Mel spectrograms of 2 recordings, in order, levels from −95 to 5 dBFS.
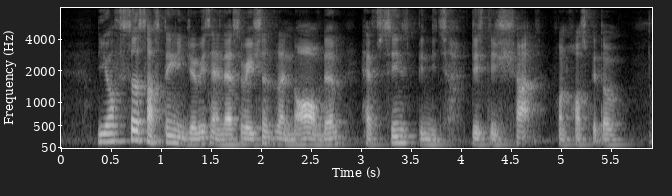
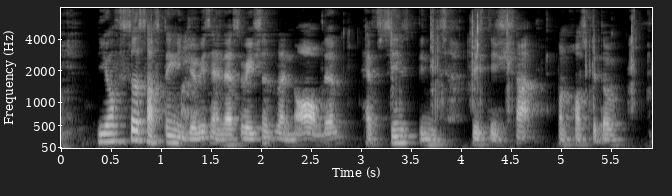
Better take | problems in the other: first | noise reduction (classical method log-MMSE)

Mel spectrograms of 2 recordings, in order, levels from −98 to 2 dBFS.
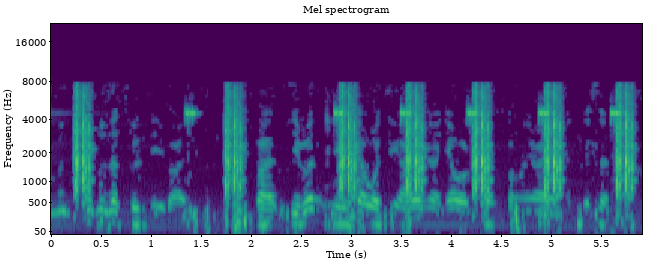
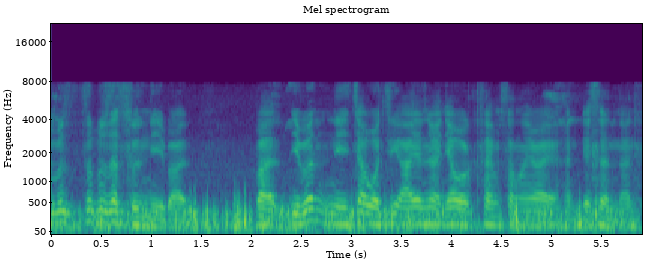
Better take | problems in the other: second | noise reduction (classical method spectral subtraction)

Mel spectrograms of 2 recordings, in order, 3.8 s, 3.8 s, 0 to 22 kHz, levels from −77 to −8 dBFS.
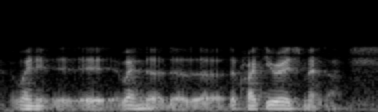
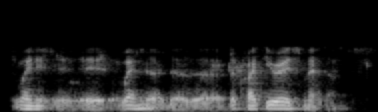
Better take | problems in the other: first | noise reduction (neural mask model Resemble Enhance denoiser)

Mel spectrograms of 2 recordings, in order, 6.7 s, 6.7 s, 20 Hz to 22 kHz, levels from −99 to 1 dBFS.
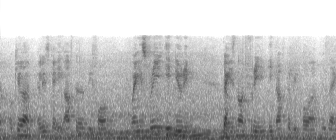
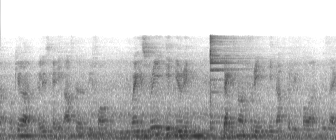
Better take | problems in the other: first | background sound (Crash cymbal); 15 dB below the speech // room echo; dies away in 0.8 s

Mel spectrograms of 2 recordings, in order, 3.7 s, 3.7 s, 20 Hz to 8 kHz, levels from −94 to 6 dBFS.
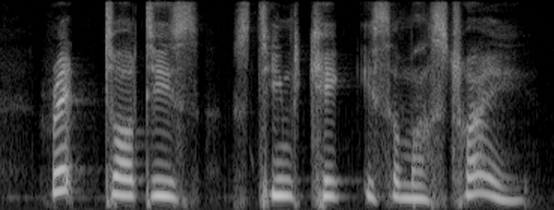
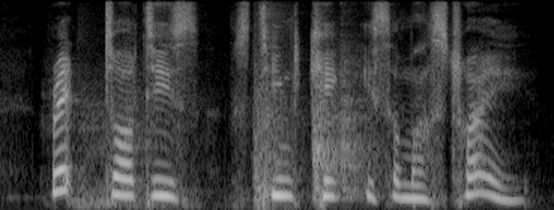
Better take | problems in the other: first | background sound (Drawer open or close); 14 dB below the speech

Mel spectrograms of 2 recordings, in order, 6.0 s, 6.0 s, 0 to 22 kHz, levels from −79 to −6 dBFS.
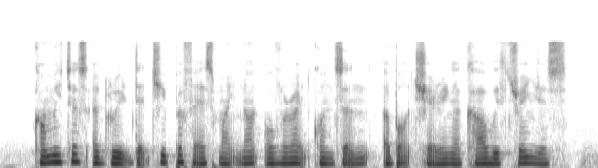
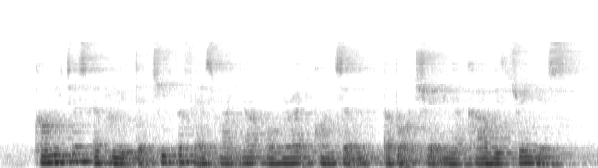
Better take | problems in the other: first | room echo; dies away in 1 s

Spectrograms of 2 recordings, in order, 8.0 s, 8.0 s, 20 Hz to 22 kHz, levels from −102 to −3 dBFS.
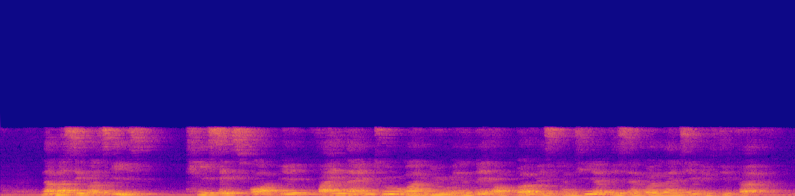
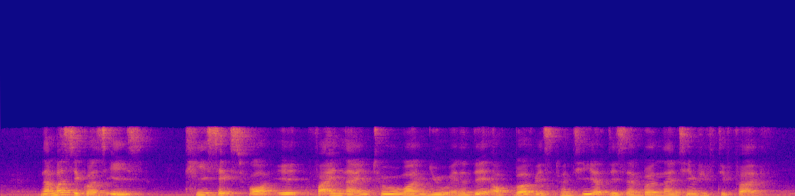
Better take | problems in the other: second | room echo; dies away in 0.7 s

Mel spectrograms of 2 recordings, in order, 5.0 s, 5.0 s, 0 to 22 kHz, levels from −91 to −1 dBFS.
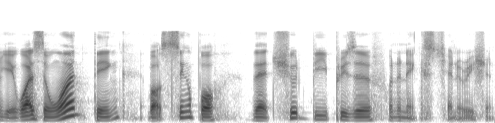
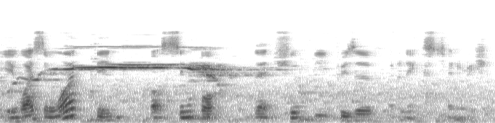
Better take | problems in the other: first | noise reduction (classical method WPE with log-MMSE)

